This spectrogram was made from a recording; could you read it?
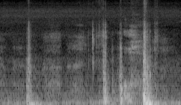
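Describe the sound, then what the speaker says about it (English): A Ford Transit van's sliding door slides and shuts with a few clunks, ending in one solid thump near the end. "You close the door."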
